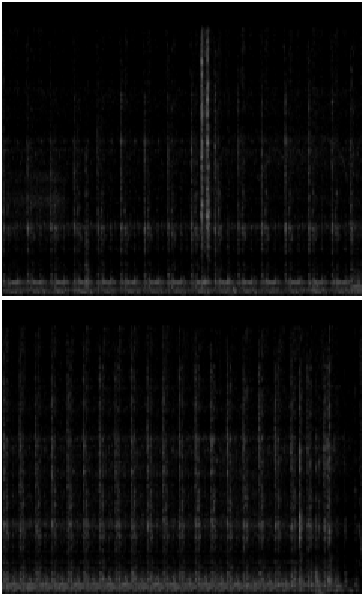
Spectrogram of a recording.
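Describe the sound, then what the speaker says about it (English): Sewing machine stitching close to a folded fabric edge to hide a seam, a fast steady mechanical whirring with rapid even needle clatter, running continuously up close before stopping at the end. "What we're going to do is take this to our sewing machine and sew really close to this edge right here to conceal the seam."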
